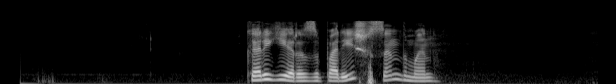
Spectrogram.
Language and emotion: Russian, neutral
